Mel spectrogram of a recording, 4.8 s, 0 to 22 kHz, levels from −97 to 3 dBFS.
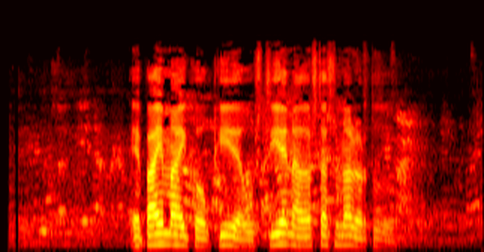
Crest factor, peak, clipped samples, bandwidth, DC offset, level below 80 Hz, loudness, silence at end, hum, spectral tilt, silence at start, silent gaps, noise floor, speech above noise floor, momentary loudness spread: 24 dB; -4 dBFS; under 0.1%; 11 kHz; under 0.1%; -82 dBFS; -25 LUFS; 0.75 s; none; -3.5 dB/octave; 0.4 s; none; -59 dBFS; 34 dB; 25 LU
